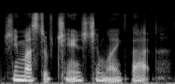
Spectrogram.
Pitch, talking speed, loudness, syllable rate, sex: 180 Hz, 240 wpm, -17 LUFS, 5.5 syllables/s, female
